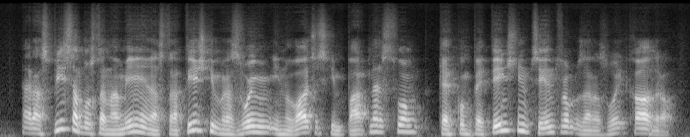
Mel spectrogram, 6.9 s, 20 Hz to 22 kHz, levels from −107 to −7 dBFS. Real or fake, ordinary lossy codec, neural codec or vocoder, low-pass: fake; none; autoencoder, 48 kHz, 32 numbers a frame, DAC-VAE, trained on Japanese speech; 19.8 kHz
